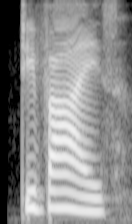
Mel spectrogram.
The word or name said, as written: devise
